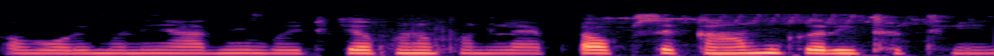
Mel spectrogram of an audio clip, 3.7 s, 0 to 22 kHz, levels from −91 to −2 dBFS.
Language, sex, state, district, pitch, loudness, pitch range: Magahi, female, Bihar, Gaya, 225 Hz, -26 LUFS, 220-230 Hz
